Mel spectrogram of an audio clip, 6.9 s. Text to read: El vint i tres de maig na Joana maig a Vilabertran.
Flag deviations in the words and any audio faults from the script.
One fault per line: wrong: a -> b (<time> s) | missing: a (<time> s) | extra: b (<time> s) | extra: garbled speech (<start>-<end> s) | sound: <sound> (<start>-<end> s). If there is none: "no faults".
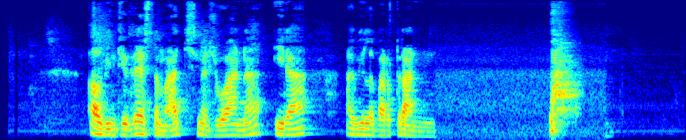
wrong: maig -> irà (2.9 s)
sound: bark (5.5-5.9 s)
